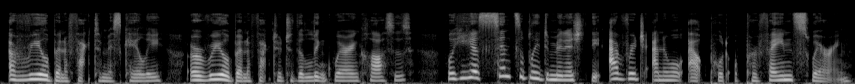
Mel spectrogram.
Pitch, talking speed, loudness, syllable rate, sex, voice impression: 195 Hz, 175 wpm, -23 LUFS, 6.2 syllables/s, female, feminine, adult-like, tensed, powerful, fluent, slightly raspy, intellectual, elegant, lively, strict, intense, sharp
